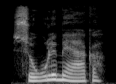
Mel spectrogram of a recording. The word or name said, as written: solemærker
